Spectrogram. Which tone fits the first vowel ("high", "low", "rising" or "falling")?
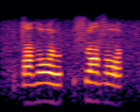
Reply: low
